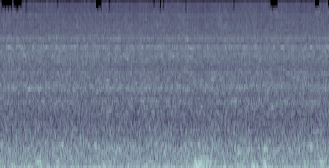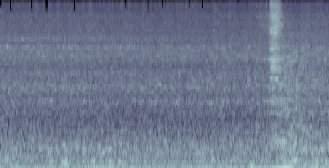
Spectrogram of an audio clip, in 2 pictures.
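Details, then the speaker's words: Truck engine after spark plug wires and initial timing set, previously running rough: even, steady low idle with no stumble or tapping, just a smooth hum; "runs smooth." Normal idle. "God, it runs smooth."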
